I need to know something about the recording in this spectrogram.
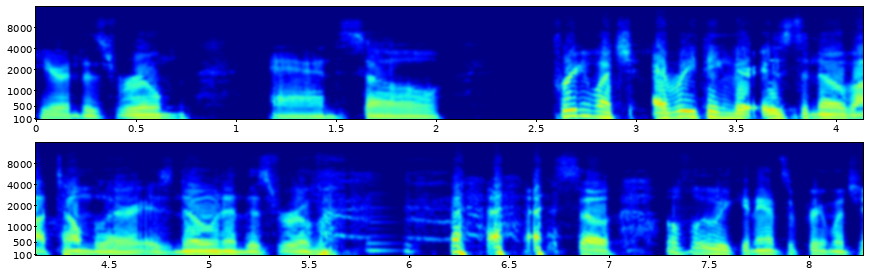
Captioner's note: laugh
